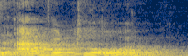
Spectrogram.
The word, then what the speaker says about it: abattoir: I won't just suggest building, but I would say a place where animals are butchered. That is abattoir.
